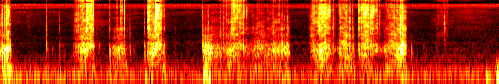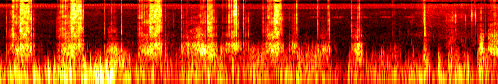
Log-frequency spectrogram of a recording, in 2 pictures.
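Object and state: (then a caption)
Vinyl house siding. Long orange acrylic nails tap and scratch along the ridges of grey textured vinyl siding panels, thin plastic on an outside wall. Quick broadband clicks come in bursts, with rasping scrapes that sound like a zipper, over a faint low rumble.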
